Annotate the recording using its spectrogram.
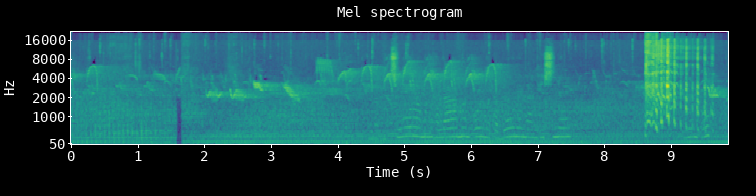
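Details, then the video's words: A coyote howling at a ravine: a wavering, warbling tone rising and falling in a series of short arcs for about three seconds, with birds chirping high above, steady low background hum and a burst of noise near the end. "HOWLING COYOTE AT THE RAVINE"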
